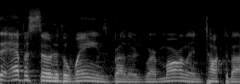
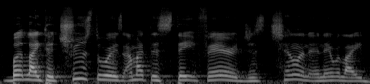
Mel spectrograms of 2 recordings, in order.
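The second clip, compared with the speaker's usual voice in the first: ordinary talk, nothing marked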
